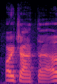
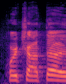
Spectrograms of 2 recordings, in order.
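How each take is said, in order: First: "horchata" said with no H, as "or-CHA-ta"; silent H. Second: "Horchata" with an audible English H; sounded H. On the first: Shown as a demonstration. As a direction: drop the H and open "horchata" on the O. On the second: Real, not acted. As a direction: start "Horchata" on a breathed H sound. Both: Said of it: "don't pronounce the H".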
